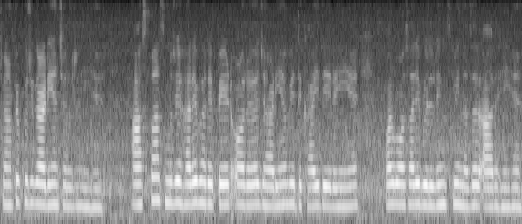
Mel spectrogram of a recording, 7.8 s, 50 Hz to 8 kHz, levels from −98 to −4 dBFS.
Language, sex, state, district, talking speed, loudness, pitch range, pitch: Hindi, female, Chandigarh, Chandigarh, 220 wpm, -16 LUFS, 220-240 Hz, 235 Hz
